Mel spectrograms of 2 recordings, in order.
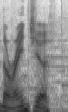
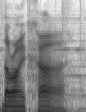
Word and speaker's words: Naranja: A lot of people seem to pronounce it Naranja, but no, it's Naranja, which is, you know, orange in Spanish.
